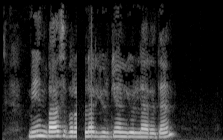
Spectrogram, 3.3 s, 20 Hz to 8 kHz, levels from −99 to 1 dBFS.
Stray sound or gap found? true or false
true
